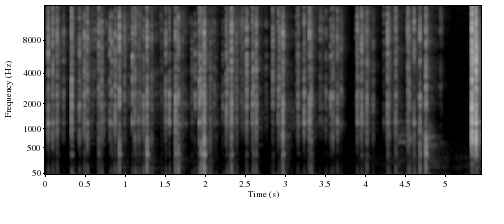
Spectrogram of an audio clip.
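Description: Long nails tap on a flat pink cardboard box with a printed illustration, making about 25 short, dry, crackling taps in an uneven rhythm. The taps have a papery mid-range knock around 680 Hz with a bright edge and die away almost instantly. After a brief silence near the end, a louder burst of quick taps follows.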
